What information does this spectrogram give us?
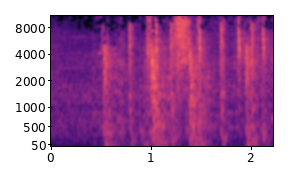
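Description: A door being slammed shut in a dramatised scene: several heavy, booming thuds in quick succession, loud and abrupt against a low background.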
